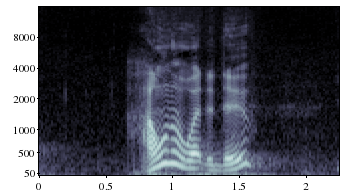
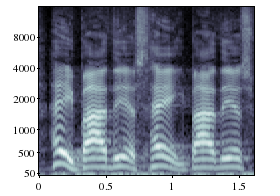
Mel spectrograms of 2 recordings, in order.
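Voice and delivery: hawker's call, louder than usual; mock yelling; 8 dB louder than usual. Market sellers yelling in church, mock yelling. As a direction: call out like a pushy vendor. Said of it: "people yelling and shouting".

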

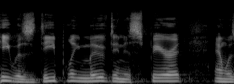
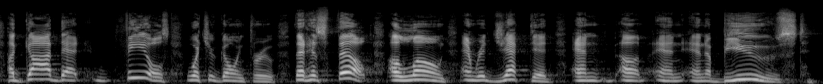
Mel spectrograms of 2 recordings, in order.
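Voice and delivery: raised, emphatic sermon delivery; forceful preaching; 4 semitones higher, 7 dB louder than usual. Real, not acted. Preacher telling listeners of a God who feels, impassioned. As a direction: preach it hard, punching the key words.

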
